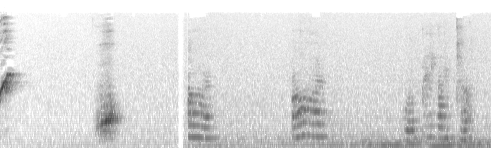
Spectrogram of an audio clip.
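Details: An African grey parrot, which loves to sing and whistle this tune, gives a high whistle, then bursts of voice-like, wavering phrases singing "I Do Like To Be Beside The Seaside", with a faint room hum behind.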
